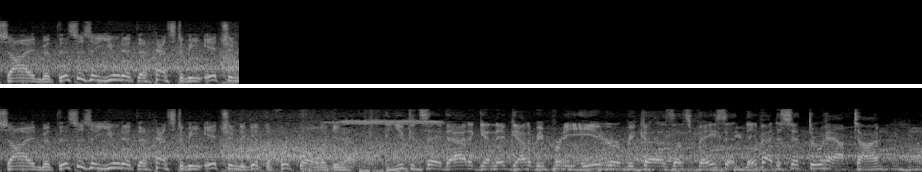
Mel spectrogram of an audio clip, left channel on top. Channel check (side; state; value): left; drops out; at 2.4 s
